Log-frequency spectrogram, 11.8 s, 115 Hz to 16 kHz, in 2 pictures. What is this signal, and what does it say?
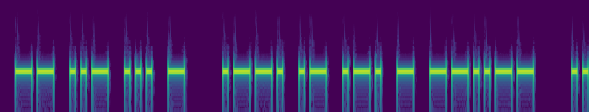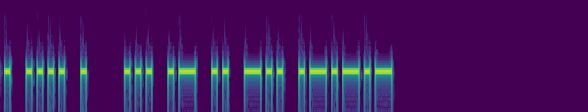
Morse code, heard as a keyed tone, about 22 wpm, 700 Hz. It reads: MUST PART, SHE SAID.
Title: Sentences from Top 1000 Words - Review Part 1 - 22wpm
